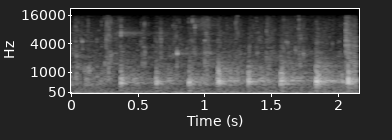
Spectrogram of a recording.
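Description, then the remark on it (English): Quick, steady whisking of 2 eggs, about 160 milliliters of water and sugar in a bowl, producing a rhythmic series of light, wet clinking strokes roughly four per second with no talking. “And I'm just going to whisk this all together”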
